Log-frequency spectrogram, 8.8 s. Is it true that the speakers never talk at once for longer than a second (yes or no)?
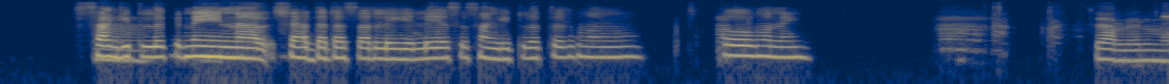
no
